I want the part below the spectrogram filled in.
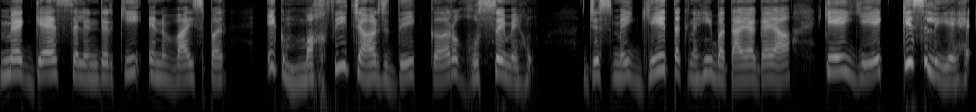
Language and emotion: Urdu, angry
